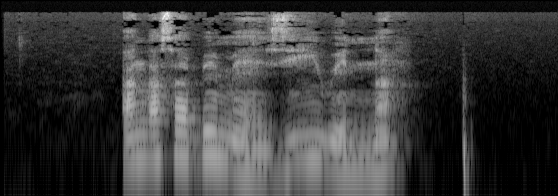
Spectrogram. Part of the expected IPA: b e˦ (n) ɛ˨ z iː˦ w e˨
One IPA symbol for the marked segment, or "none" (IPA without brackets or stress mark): m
